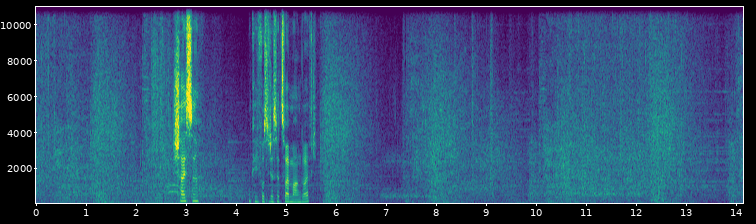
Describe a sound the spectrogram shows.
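Fireballs burst with a whoosh.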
